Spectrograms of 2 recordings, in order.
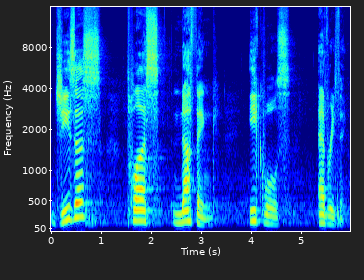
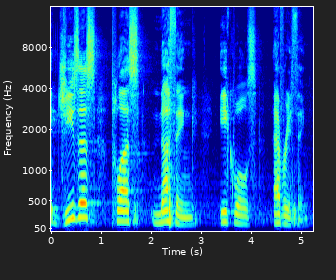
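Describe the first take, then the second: First: Slow, measured emphasis, falling to the end; deliberate pulpit emphasis; emphatic slow formula. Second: Measured repetition for the congregation; emphatic repeat. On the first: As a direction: spell out each word of the formula. Preacher states core message slowly. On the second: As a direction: stress on Jesus, slow and deliberate. Repeats core message. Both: Acted.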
